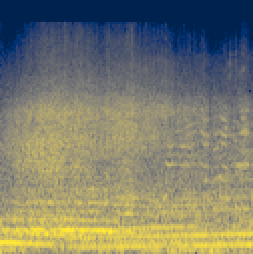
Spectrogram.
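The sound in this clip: A race car engine roars steadily as it speeds along a racetrack to overtake another car. The drone is loud and continuous with a strong, even pitch throughout.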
